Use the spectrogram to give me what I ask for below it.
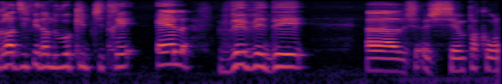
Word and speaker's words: Elevevede: Mais en fait, ils le prononcent pas le D ou le 2 à la fin. Ils disent LVV ou LVV et tu entends limite le D à la fin.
